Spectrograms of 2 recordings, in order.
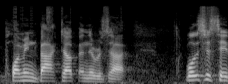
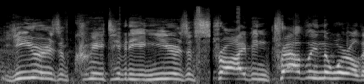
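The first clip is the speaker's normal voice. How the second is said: high, laughing exasperation; laughing mock despair, pitched high; exasperated disbelief; 7 semitones higher, slower than usual. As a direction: throw up your hands laughing. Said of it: "And I was like".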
